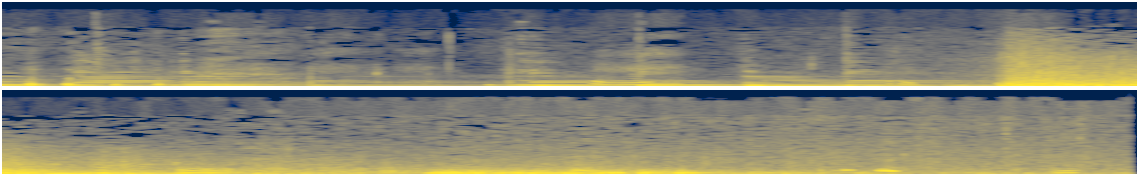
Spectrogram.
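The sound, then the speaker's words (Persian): After a few seconds of tonal, music-like sounds, a sudden loud thunderclap breaks in, followed by steady, heavy rainfall with rumbling continuing through to the end. “باران هم از برکت قدوم توست فرزندم.”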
